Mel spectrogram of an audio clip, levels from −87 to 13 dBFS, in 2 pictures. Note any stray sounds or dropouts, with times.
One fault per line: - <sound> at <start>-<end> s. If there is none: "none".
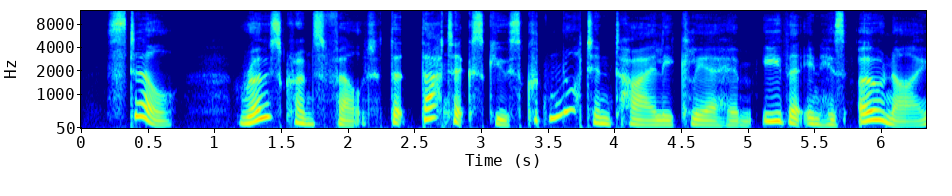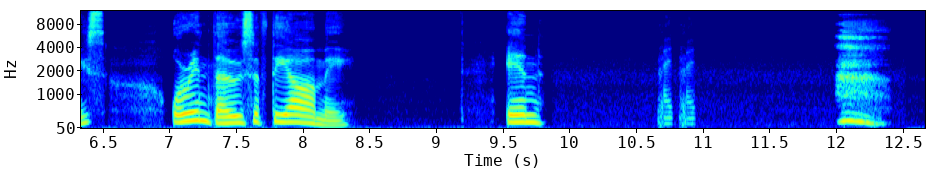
- laugh at 10.7-11.0 s
- sigh at 12.0-12.4 s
